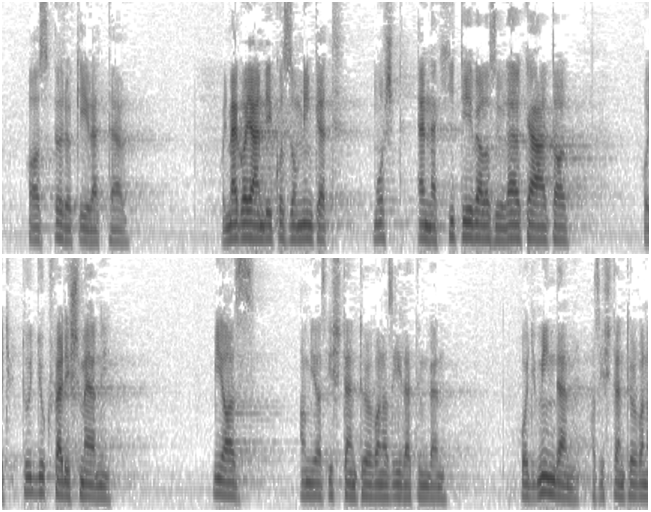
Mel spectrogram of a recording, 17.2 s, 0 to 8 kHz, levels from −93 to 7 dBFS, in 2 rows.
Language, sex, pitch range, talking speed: Hungarian, male, 105-125 Hz, 100 wpm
